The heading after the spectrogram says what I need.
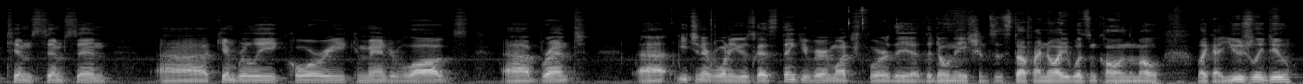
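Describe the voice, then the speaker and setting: A man's voice: low-pitched, steady tone, moderate pace. A man hosting a casual livestream in a rambling, blunt, profane way, his voice a little worn as if he is losing it. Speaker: livestream host. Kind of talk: casual livestream sign-off chat, reading chat comments aloud.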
